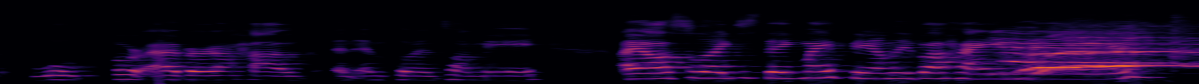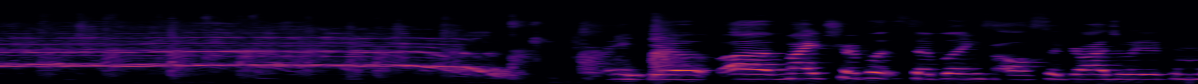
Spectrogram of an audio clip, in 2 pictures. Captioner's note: cheers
